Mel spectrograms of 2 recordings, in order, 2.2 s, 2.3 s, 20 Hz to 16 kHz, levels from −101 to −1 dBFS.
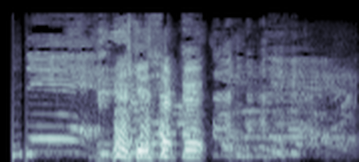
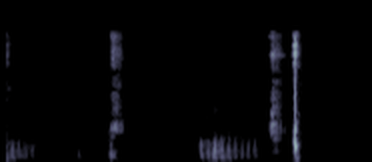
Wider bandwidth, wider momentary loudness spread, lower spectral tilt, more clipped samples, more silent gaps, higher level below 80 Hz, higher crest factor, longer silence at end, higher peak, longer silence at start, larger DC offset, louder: first, 11.5 kHz vs 7.4 kHz; second, 17 LU vs 21 LU; first, -4.5 dB/octave vs 1 dB/octave; neither; second, none vs 0.77-1.24 s, 1.62-1.68 s, 1.78-1.82 s; first, -66 dBFS vs under -90 dBFS; second, 20 dB vs 36 dB; second, 0.05 s vs 0.45 s; first, 0 dBFS vs -16 dBFS; second, 0.05 s vs 0.7 s; neither; first, -19 LUFS vs -42 LUFS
